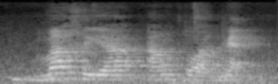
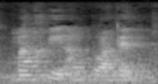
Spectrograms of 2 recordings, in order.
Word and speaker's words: Marie Antoinette: Maria Antoinette. Yang kalian sebut Antoinette. Antoinette bacanya Marie Antoinette, yaitu istrinya si Louis ke-16.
